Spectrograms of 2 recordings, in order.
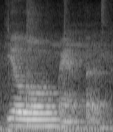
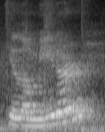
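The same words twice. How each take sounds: First: It is pronounced the Indonesian way. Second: It is pronounced the English way. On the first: "kalau dalam bahasa Indonesia kilometer" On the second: "Kalau dalam bahasa Inggris kilometer"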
